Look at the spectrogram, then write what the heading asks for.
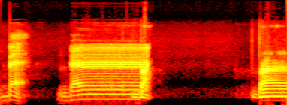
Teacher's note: বা হচ্ছে দুই ঠোঁটের ভিজা জায়গায় তো উচ্চারণ হয়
